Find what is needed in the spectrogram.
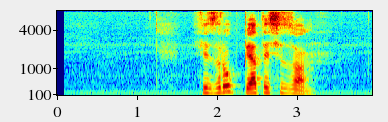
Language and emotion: Russian, neutral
